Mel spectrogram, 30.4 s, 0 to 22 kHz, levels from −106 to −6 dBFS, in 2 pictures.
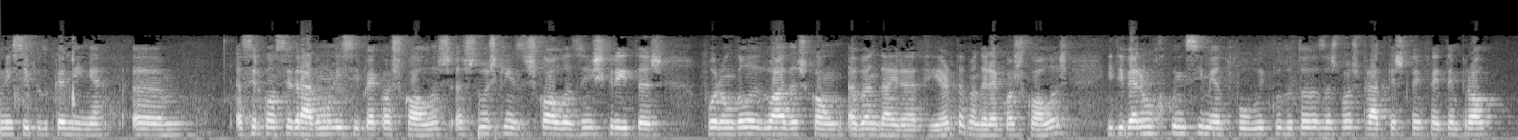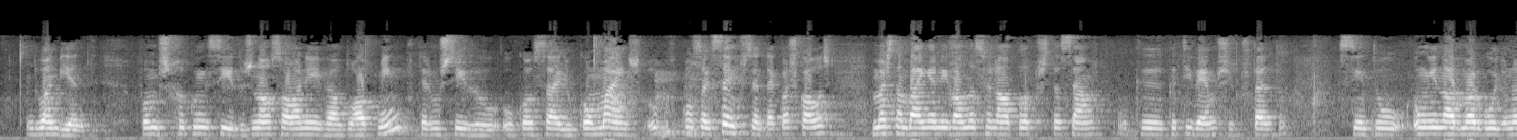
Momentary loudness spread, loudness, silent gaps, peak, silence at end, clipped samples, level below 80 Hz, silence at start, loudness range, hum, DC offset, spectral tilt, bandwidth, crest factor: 10 LU; -18 LUFS; none; -2 dBFS; 0 s; under 0.1%; -48 dBFS; 0 s; 3 LU; none; under 0.1%; -4 dB/octave; 8 kHz; 16 dB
